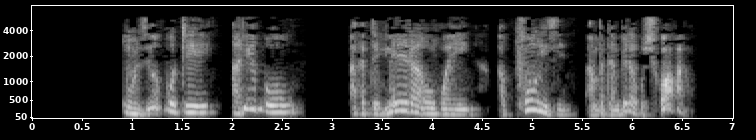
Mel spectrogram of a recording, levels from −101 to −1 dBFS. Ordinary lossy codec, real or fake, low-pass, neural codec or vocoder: MP3, 24 kbps; fake; 7.2 kHz; codec, 16 kHz, 4.8 kbps, FACodec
